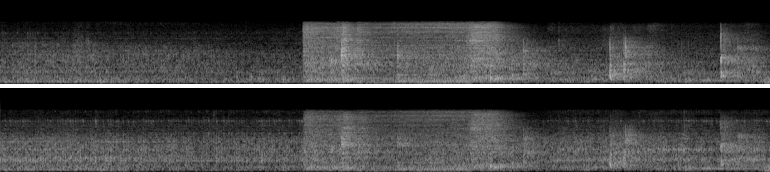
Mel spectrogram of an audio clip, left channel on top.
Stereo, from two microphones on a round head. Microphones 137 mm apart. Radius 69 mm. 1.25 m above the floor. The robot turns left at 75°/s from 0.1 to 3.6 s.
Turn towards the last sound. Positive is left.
turn(degrees=50)  # may be behind; listen again after turning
